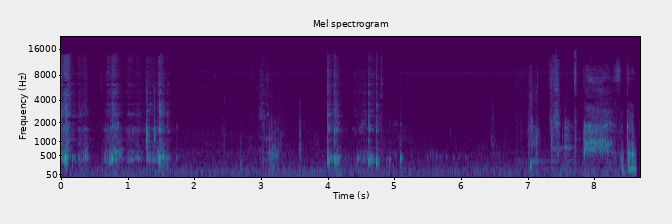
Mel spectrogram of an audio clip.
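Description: Stainless steel stacking food containers clinking and knocking together as they are handled and stacked, in a scattered series of short metallic clinks.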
